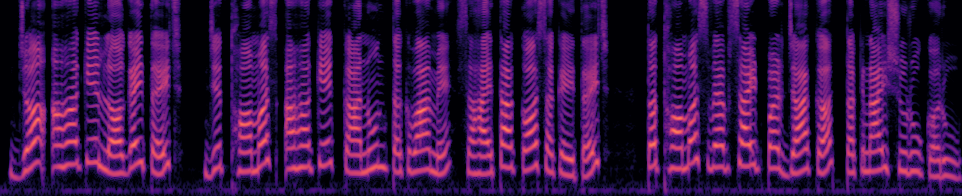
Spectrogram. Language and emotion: Maithili, neutral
